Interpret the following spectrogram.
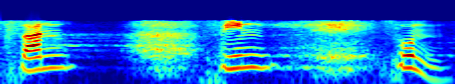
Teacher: اب سطر نمبر 4 میں سین دو زبر سن، سین دو زیر سن، سین دو پیش سن، سن سن سن. اس کو باریک پڑھیں گے اور سیٹی کی آواز میں پڑھیں گے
